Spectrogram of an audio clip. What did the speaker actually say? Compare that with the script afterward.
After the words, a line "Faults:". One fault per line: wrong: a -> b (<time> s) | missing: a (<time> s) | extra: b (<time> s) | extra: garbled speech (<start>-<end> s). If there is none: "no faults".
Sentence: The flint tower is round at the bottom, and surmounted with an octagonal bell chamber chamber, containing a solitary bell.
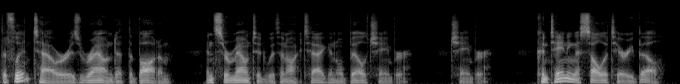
The flint tower is round at the bottom, and surmounted with an octagonal bell chamber chamber, containing a solitary bell.
Faults:
no faults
